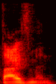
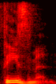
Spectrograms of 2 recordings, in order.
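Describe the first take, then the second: First: The name rhymes with Heisman. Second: The name does not rhyme with Heisman. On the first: This is the pronunciation adopted later. "their last name is not Theismann" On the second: This is the original family pronunciation. "It's Theismann"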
